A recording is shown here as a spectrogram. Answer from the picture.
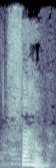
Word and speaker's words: سہو: سہو جیسے لغو، ٹھیک ہے، کرب، نفس، سہو.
